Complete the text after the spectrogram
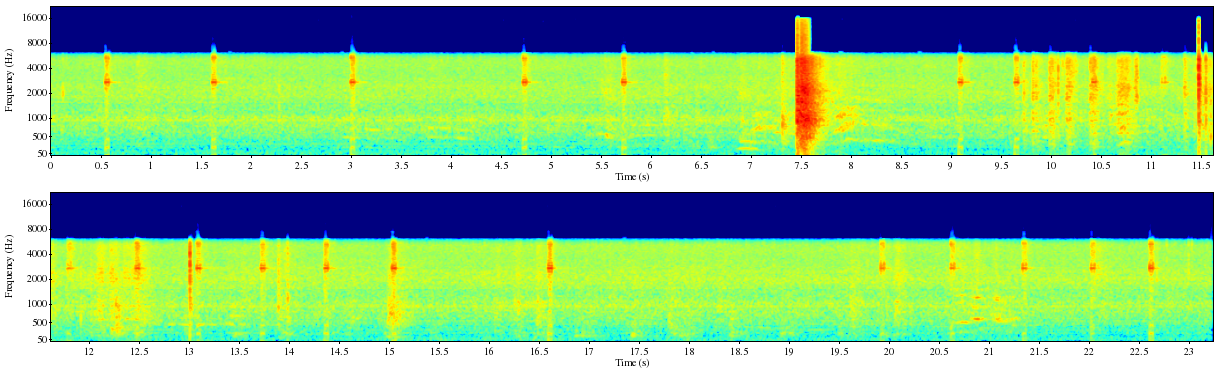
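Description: A small electronic device gives short, high beeps at a steady pace.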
